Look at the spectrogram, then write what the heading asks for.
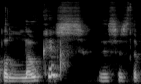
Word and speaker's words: locus: a gene on a chromosome is called the locus this is the pronunciation because it's not obvious how you pronounce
